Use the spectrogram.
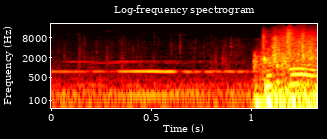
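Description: A Depulso spell is cast in the Hogwarts Legacy video game, landing as a sudden loud whooshing impact with a heavy thud after a quiet tonal hum, ending the short clip abruptly.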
